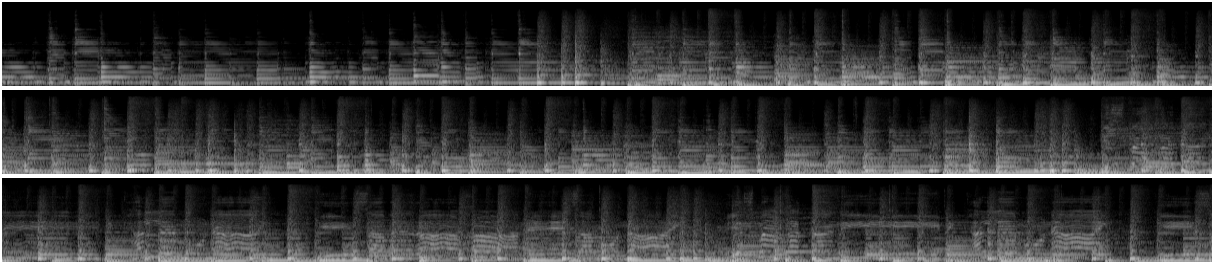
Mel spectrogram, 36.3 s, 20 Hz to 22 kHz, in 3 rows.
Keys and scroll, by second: 10.6 ctrl+t, 19.8 Return, 25.0 ctrl+shift+n, 25.4 Return.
